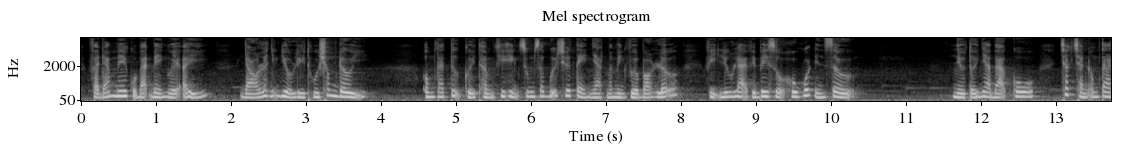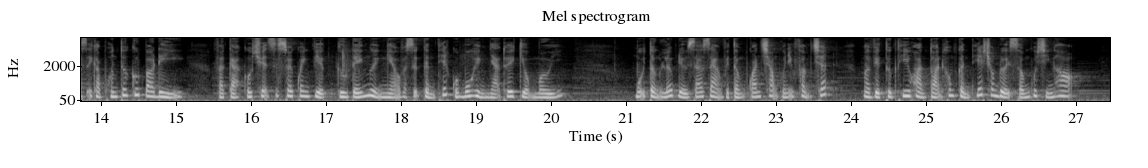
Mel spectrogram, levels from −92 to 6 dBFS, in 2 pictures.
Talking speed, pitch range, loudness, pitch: 240 wpm, 190-235 Hz, -21 LUFS, 215 Hz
